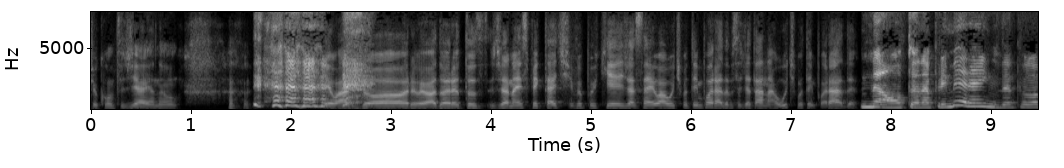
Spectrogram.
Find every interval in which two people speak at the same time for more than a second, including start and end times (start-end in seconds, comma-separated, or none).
none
